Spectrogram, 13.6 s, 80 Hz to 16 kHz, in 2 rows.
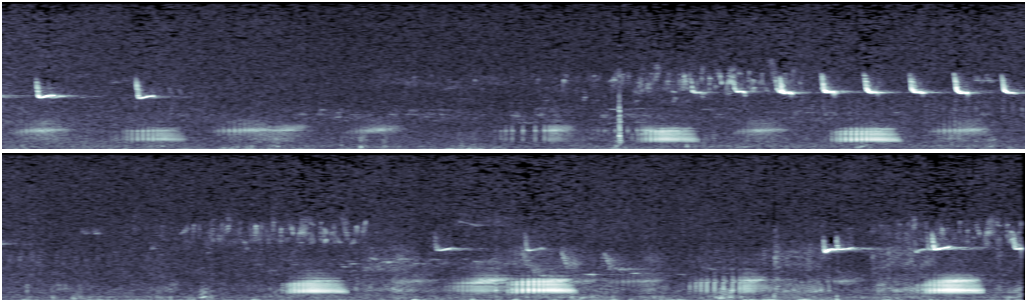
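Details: Common parsley frog calling on 14 April 2020: about ten short, creaky, nasal notes at an uneven pace, some in quick pairs, with thin high chirps in rapid series overhead.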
